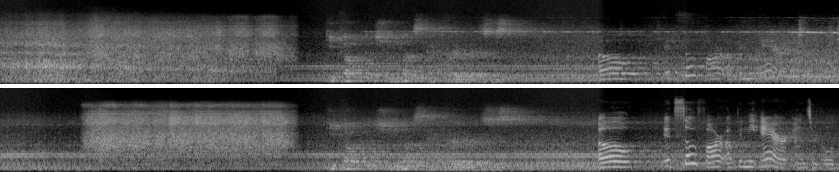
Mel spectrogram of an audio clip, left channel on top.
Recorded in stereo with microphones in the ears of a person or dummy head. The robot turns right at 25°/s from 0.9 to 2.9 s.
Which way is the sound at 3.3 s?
20° left (ahead or behind).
